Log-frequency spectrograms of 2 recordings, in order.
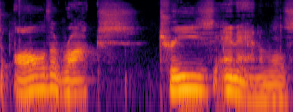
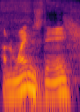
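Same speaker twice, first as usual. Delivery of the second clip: ordinary delivery, nothing marked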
